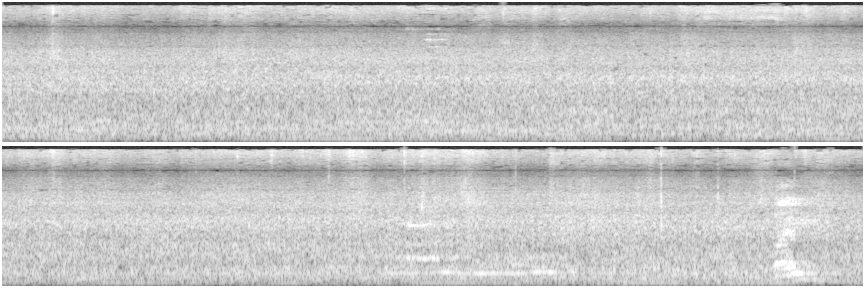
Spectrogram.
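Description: Steady rushing noise with a low, even hum from a running machine, with no change in level throughout.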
